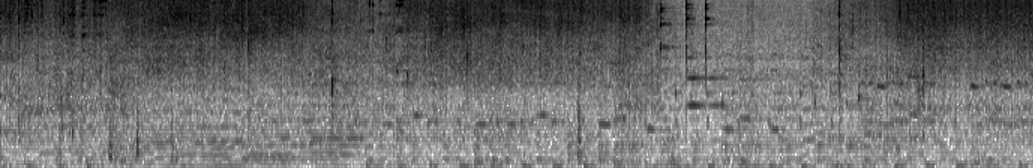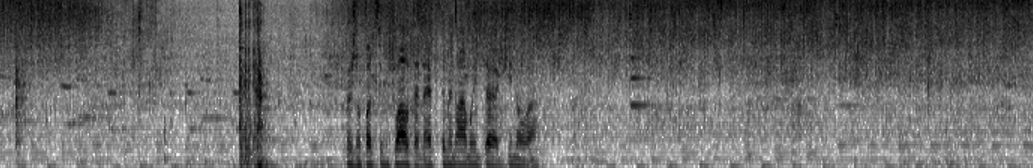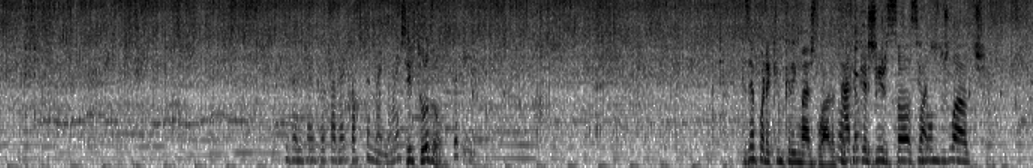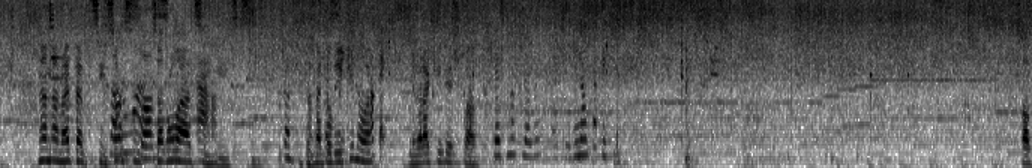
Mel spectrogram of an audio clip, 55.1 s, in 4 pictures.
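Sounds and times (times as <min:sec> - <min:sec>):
food sizzling in a pot: 0:00.0 - 0:55.0
spoon stirring: 0:00.3 - 0:01.4.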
